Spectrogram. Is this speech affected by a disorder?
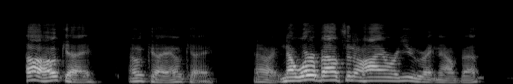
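No.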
